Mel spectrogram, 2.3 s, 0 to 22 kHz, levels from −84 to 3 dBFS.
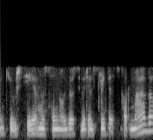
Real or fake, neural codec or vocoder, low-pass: real; none; 3.6 kHz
